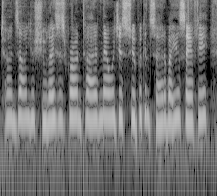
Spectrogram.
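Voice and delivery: high little voice, rattling off odd nightmares; chirpy newcomer witch. Acted. New witch tells the security lads her favourite nightmares, high-pitched and chatty.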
